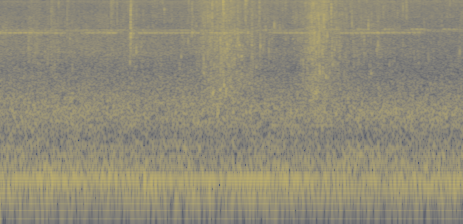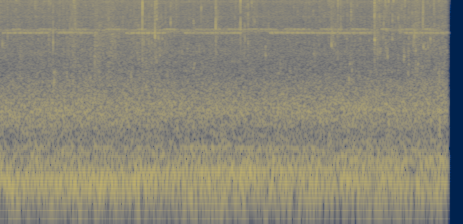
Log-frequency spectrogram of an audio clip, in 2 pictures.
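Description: Small waves lapping at a sandy shoreline over a steady low drone.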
